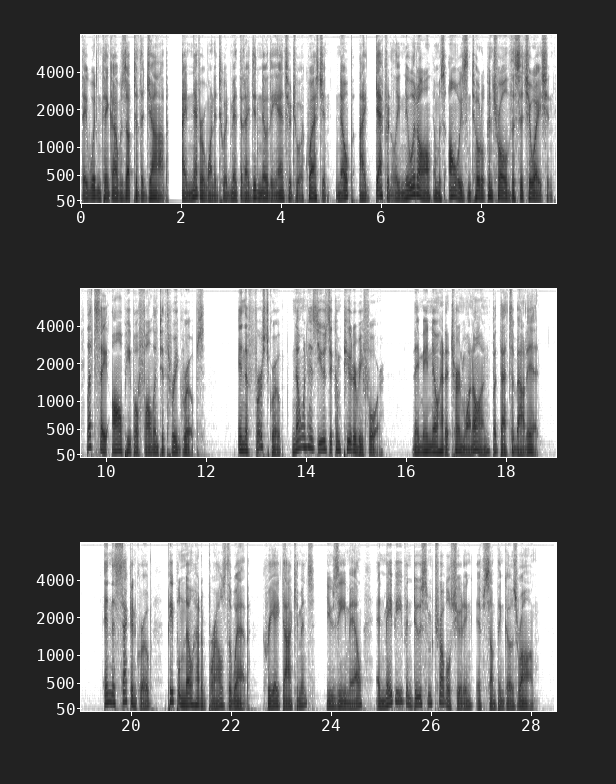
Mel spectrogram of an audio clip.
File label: Narration Training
